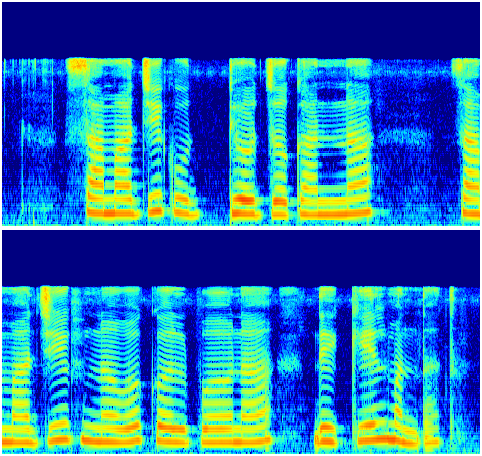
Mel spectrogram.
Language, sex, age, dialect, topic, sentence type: Marathi, female, 31-35, Varhadi, banking, statement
